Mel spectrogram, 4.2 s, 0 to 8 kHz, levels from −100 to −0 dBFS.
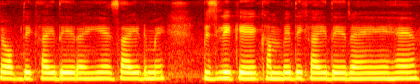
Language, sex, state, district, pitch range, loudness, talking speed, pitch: Hindi, female, Uttar Pradesh, Muzaffarnagar, 210-215 Hz, -16 LUFS, 185 wpm, 210 Hz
